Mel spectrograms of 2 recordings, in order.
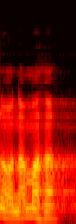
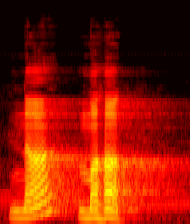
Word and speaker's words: Namaha: No, Namaha. Maha is not 2 syllable. Maha is 1 syllable. Namaha. That's 2, says 2. Namah Shivaya. The Maha is not 2 syllable, that's 1 syllable.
